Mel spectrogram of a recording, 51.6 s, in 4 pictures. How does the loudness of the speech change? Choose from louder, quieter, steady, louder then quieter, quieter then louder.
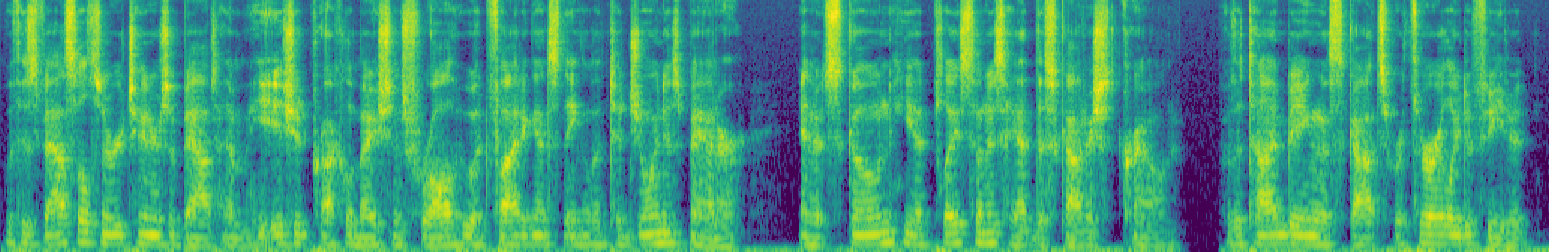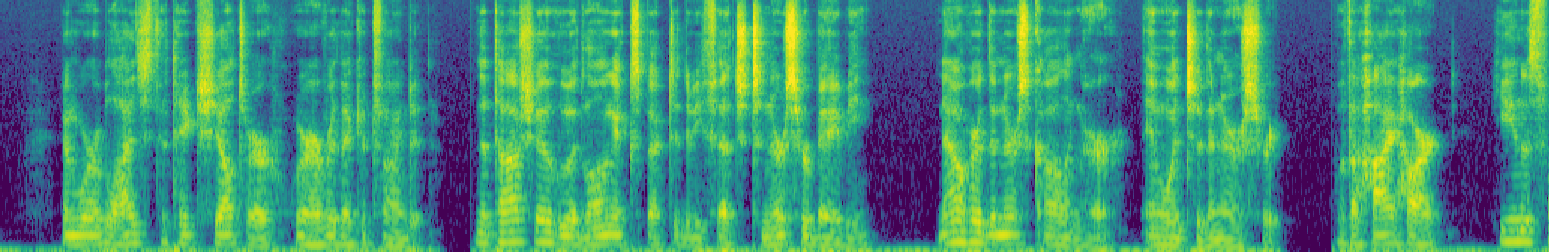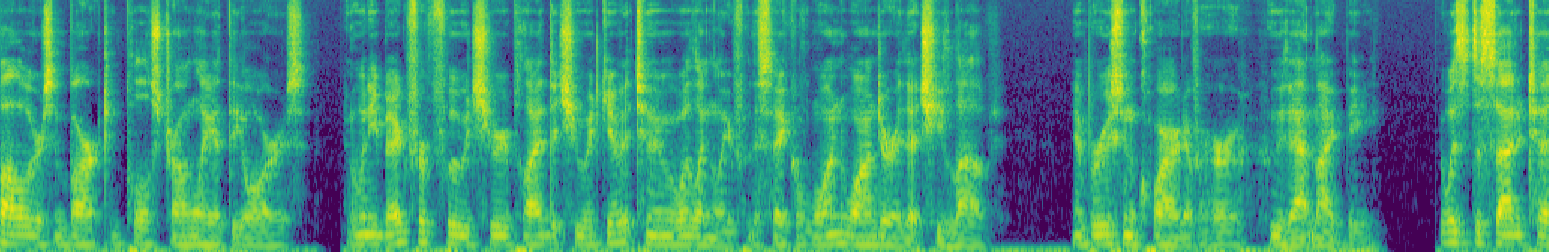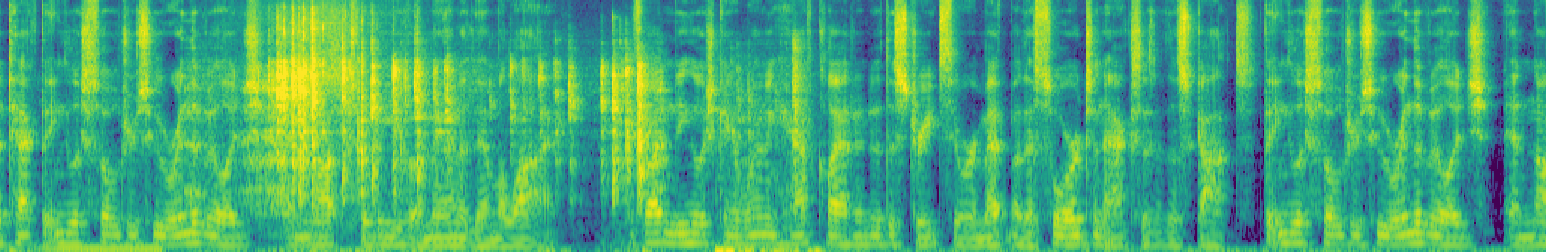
steady.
